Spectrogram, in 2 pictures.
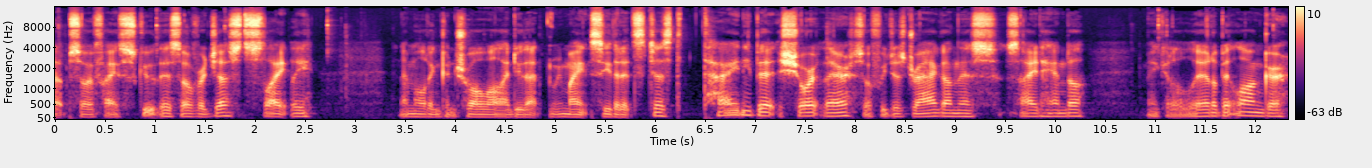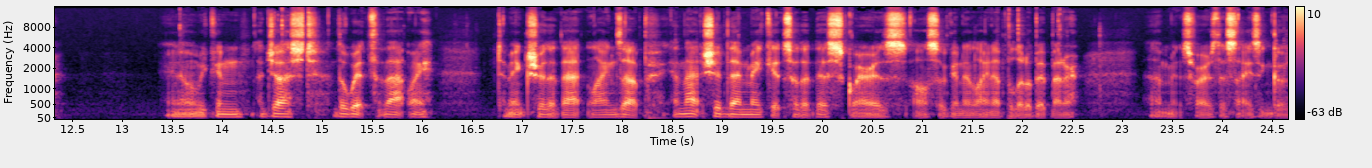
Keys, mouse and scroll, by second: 0.1 click, 4.4 scroll down 1, 4.8-7.1 scroll up 1, 7.1-7.5 scroll down 1, 9.4 click, 12.9 click, 16.5-17.9 scroll down 1, 17.9 scroll up 1, 21.9 click.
